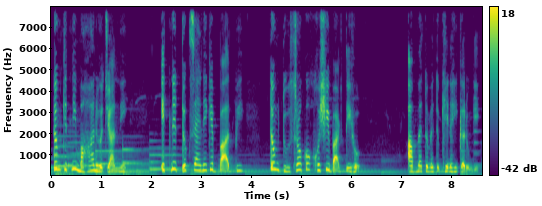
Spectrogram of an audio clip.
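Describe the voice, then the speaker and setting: A woman's voice: a little high, lively intonation, normal speed, music in the background. A woman playing a kind, encouraging film actress who speaks to others as a caring employer. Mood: moved, apologetic.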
